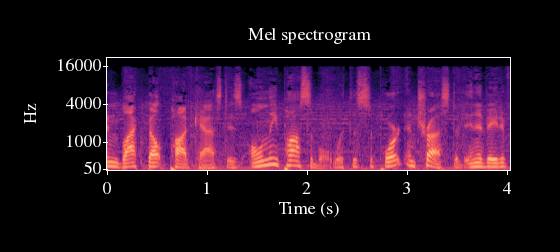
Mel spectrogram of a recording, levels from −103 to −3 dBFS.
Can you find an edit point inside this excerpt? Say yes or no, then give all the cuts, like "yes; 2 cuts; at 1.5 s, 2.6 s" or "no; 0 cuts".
no; 0 cuts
